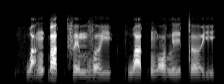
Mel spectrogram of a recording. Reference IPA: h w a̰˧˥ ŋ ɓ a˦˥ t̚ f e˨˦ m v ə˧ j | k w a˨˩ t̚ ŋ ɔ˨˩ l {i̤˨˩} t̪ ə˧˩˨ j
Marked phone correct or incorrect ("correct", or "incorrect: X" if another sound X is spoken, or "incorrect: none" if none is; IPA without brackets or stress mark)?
incorrect: i˧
